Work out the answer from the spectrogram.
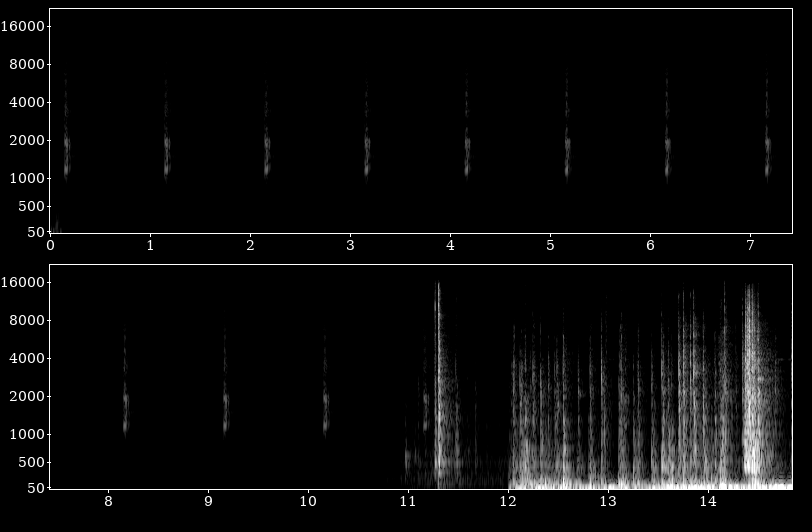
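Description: Clock ticking steadily about once a second. About eleven seconds in there is a sharp click, then a loud, dense rattling noise for the last three seconds, as the door is rattled at its lever handle.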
